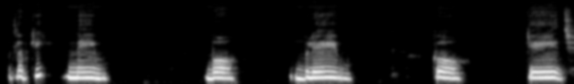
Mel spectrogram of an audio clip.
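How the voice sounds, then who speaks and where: A woman teaching English pronunciation in a spoken English lesson, explaining slowly and repeating example words. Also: high-pitched, mellow, breathy edge, dry recording. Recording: dull, dry, lo-fi home recording.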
